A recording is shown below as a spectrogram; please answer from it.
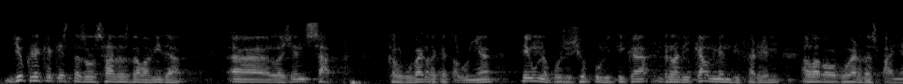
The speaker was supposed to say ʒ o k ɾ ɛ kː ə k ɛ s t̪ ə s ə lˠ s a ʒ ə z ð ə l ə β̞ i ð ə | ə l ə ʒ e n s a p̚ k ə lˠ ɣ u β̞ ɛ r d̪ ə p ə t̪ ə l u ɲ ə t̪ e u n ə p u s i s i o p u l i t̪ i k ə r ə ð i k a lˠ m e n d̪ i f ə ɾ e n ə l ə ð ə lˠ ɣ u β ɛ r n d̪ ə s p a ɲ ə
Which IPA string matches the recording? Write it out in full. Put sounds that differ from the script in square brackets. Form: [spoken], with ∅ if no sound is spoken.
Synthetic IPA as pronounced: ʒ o k ɾ ɛ kː ə k ɛ s t̪ ə [z] ə lˠ s a [ð] ə z ð ə l ə β̞ i ð ə | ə l ə ʒ e n s a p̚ k ə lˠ ɣ u β̞ ɛ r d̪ ə [k] ə t̪ ə l u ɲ ə t̪ e u n ə p u [z] i s i o p u l i t̪ i k ə r ə ð i k a lˠ m e n d̪ i f ə ɾ e n ə l ə ð ə lˠ ɣ u β ɛ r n d̪ ə s p a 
